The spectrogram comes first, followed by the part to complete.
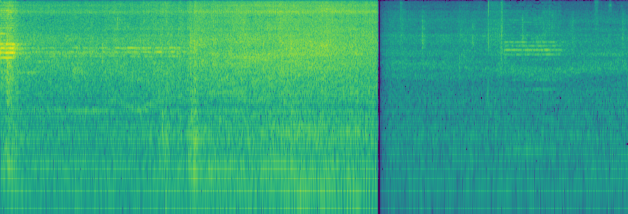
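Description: Road traffic noise, loud and heavy in the low end, that cuts off suddenly about two-thirds of the way through, leaving a much quieter room tone.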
